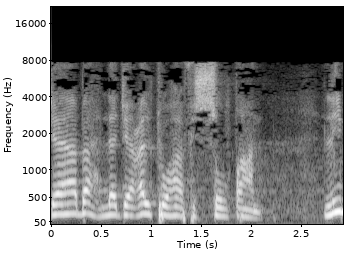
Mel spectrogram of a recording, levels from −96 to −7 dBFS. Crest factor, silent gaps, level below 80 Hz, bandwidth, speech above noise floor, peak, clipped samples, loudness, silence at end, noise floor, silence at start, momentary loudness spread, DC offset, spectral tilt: 12 dB; none; -44 dBFS; 8 kHz; 25 dB; -4 dBFS; under 0.1%; -18 LUFS; 0 s; -42 dBFS; 0 s; 7 LU; under 0.1%; -4.5 dB/octave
